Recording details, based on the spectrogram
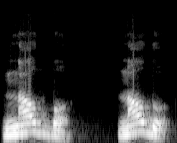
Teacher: ضاد کو پر کر کے پڑھیں گے لیکن اس ضاد کو چھوڑیں گے نہیں، قلقلہ کرتے ہوئے چھوڑیں گے نہیں، نظرتا وسرورا، نظرتا وسرورا، نظر، رو کو پر کریں گے۔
